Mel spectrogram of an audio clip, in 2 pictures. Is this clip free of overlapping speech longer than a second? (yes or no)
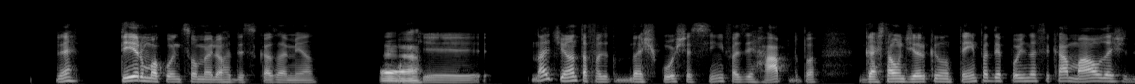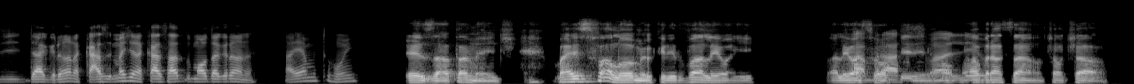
no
